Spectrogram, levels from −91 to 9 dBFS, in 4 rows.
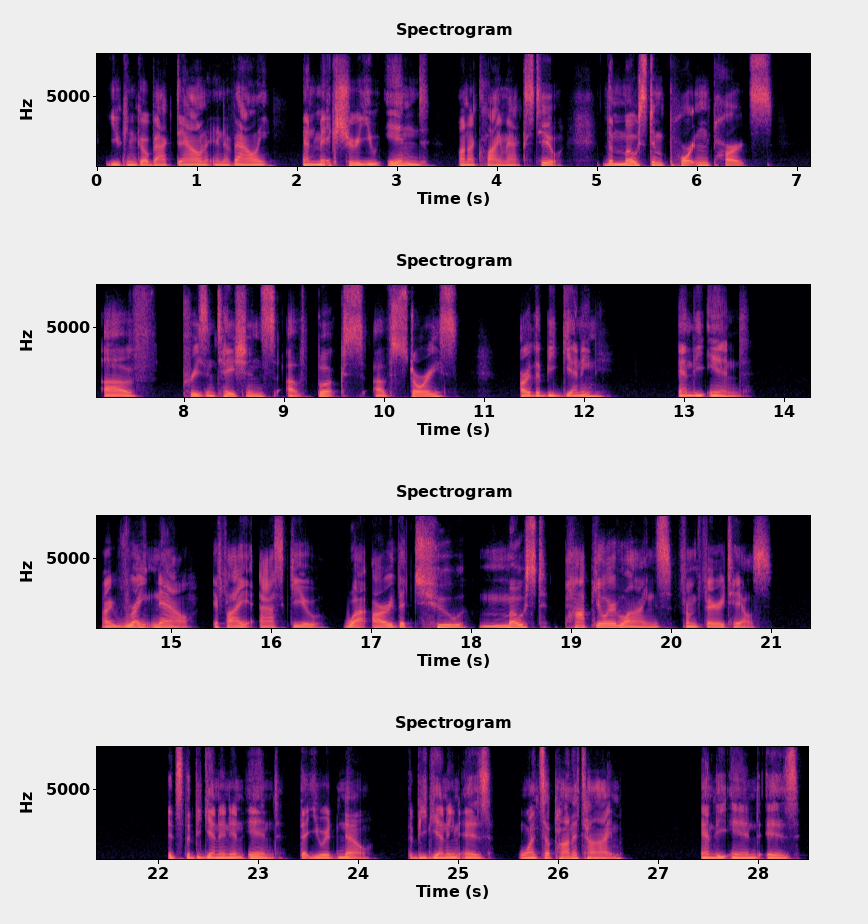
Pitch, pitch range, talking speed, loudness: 110 Hz, 100-130 Hz, 150 wpm, -20 LUFS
